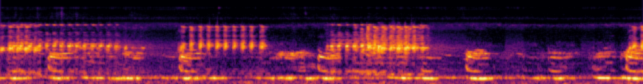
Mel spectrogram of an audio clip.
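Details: Night frog chorus in the rain: bursts of fast pulsed rattling alternate with short swooping croaks, several callers overlapping above a continuous low humming tone.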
